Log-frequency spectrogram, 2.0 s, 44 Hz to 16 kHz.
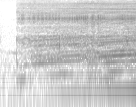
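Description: Braun Silk-épil 7 epilator's small DC motor starting about a quarter of a second in and running, its tone rising slowly in pitch as it spins up. The motor runs again after the battery-management IC was reset.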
